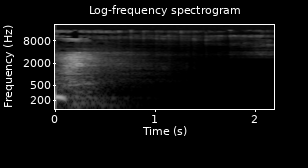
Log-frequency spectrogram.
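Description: A brief murmured "mm" of assent that trails off into a breathy sigh, fading out about half a second in, followed by dead silence.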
